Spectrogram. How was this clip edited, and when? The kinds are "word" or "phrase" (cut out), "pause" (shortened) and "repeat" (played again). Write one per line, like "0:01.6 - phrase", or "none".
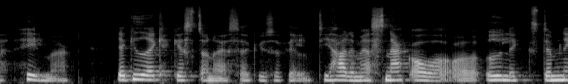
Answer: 0:03.2 - pause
